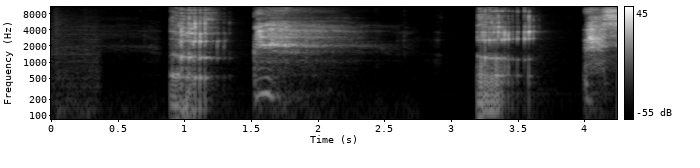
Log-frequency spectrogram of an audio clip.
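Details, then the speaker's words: Vtuber burping: three loud, drawn-out belches separated by short silences, with a quieter sound at the start. "there was another one. I knew it was coming. Again, I took a really big drink of water and it just keeps coming"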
